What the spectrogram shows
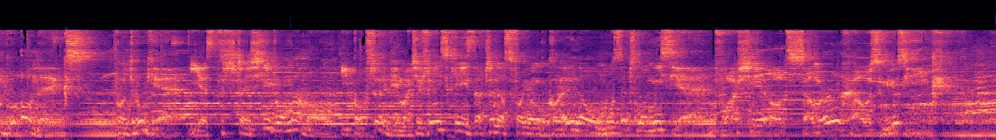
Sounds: Music, Speech

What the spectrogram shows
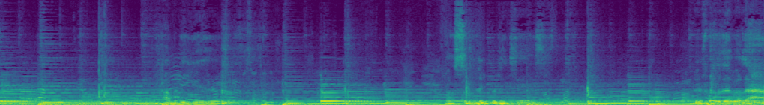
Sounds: Speech, Music

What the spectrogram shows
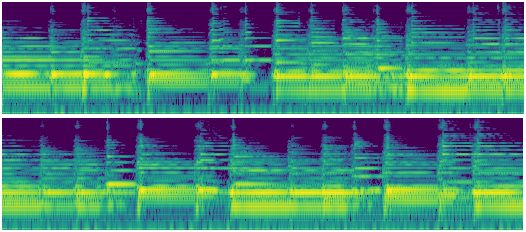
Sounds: Strum, Musical instrument, Acoustic guitar, Plucked string instrument, Guitar, Music

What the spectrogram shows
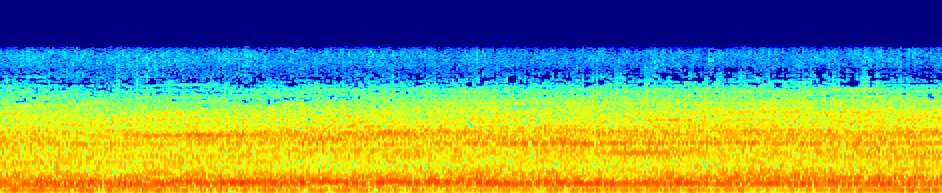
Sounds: playing gong

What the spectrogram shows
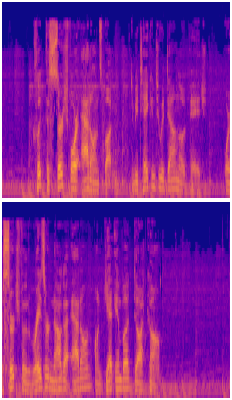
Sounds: Music, Speech

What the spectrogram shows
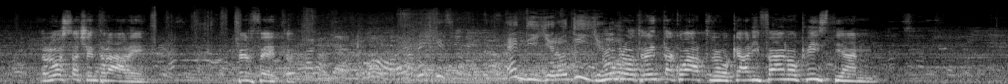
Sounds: Music, Speech

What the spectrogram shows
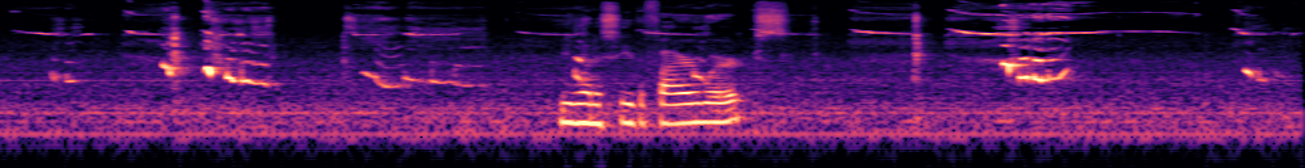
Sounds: Speech, pets

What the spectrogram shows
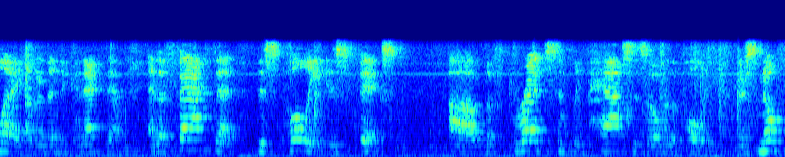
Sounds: Speech

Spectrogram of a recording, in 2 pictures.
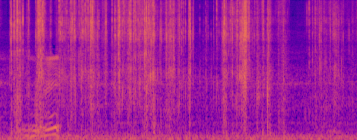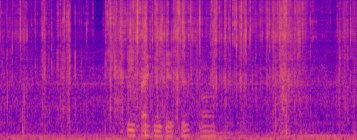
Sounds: Speech, Crumpling

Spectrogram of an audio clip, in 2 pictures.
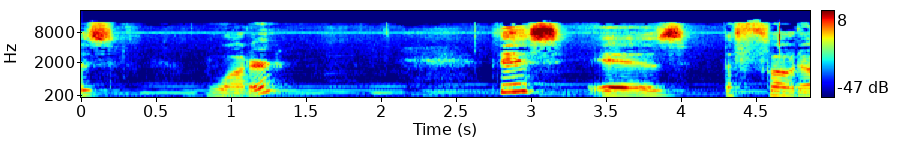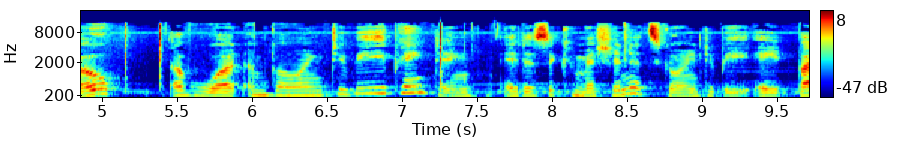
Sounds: Speech, Music

